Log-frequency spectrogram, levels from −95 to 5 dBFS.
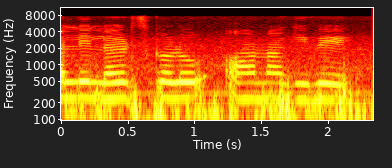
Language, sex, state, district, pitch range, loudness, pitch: Kannada, female, Karnataka, Koppal, 230-240 Hz, -13 LUFS, 235 Hz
